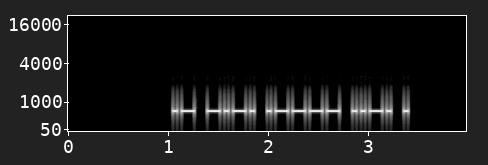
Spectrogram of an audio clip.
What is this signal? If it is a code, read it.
Morse code, heard as a keyed tone, about 28 wpm, 700 Hz. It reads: AC1FE
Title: Call Signs - 28wpm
